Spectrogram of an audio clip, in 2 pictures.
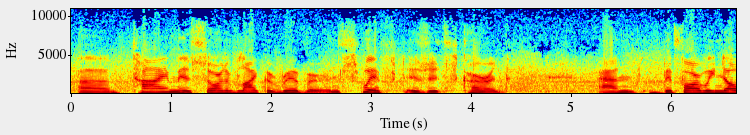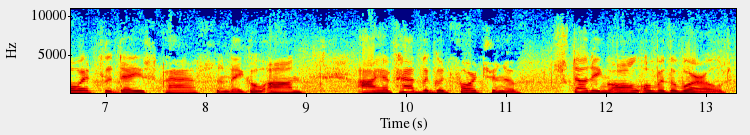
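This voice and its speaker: A woman's voice: medium pitch, slight background noise, poor audio. An older woman, a dance teacher, speaking as a radio guest in a florid, reverent, speechlike manner. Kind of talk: formal radio interview remarks. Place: radio studio. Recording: 1983 radio taped on cheap cassette.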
